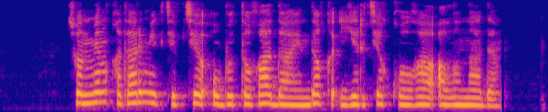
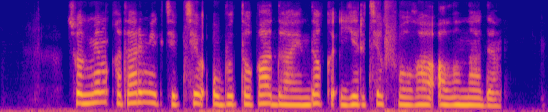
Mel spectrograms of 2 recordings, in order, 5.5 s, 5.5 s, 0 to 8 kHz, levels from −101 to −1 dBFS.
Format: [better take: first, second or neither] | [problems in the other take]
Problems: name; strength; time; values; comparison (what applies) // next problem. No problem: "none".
first | noise reduction (neural diffusion model UNIVERSE++)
